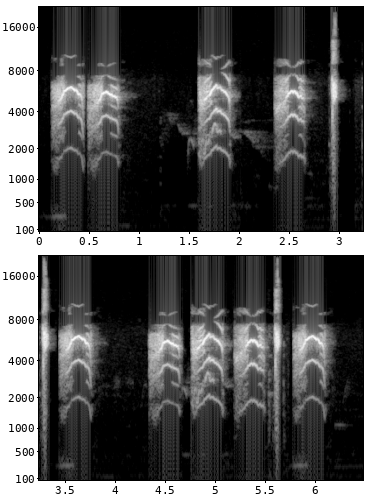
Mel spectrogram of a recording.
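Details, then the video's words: Female crested jay calling to get males excited: harsh nasal notes in pairs and singles, separated by silent spells, with two loud clicks partway through and another late. "Suara sogon betina/buat ngecas sogon janta biar yaut buyi/ naikin birahi/emosi"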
